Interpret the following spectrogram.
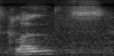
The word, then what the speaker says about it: clothes: clothes and months okay you've got to try to make a th and then a s sound but there's not there's only one syllable in both of these words clothes months okay um so thanks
